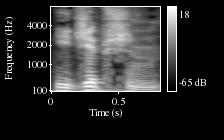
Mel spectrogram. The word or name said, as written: egyptian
